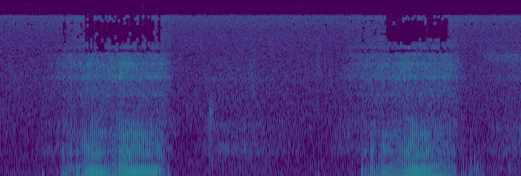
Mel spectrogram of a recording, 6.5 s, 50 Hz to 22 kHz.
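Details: Young woman snoring during sleep: two deep, rattling low snores about 3.5 seconds apart, with quiet breathing between them; ordinary snoring.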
